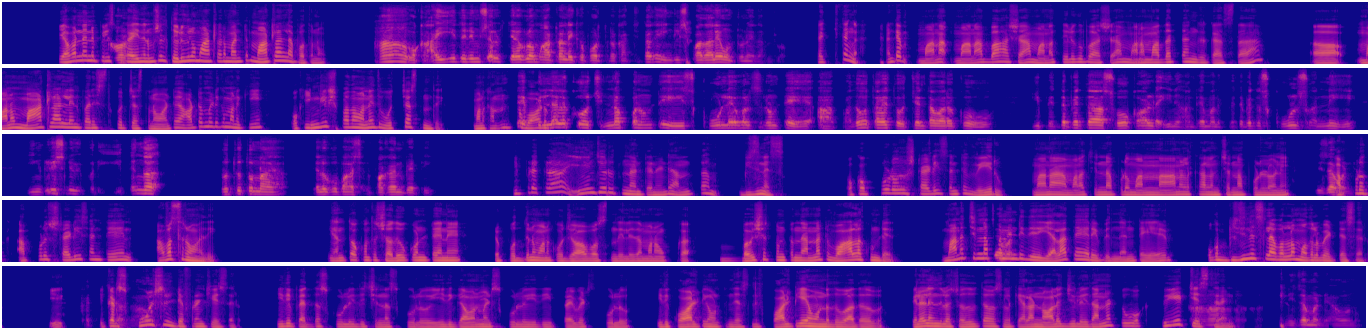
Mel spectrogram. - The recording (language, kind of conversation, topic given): Telugu, podcast, స్థానిక భాషా కంటెంట్ పెరుగుదలపై మీ అభిప్రాయం ఏమిటి?
- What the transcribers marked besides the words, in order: other background noise; in English: "మదర్ టంగ్"; in English: "ఆటోమేటిక్‌గా"; "నుండి" said as "నుంటి"; in English: "సో కాల్డ్"; in English: "బిజినెస్"; in English: "స్టడీస్"; in English: "స్టడీస్"; in English: "జాబ్"; in English: "బిజినెస్ లెవెల్‌లో"; in English: "స్కూల్స్‌ని డిఫరెంట్"; in English: "క్వాలిటీ"; in English: "నాలెడ్జ్"; in English: "క్రియేట్"; cough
